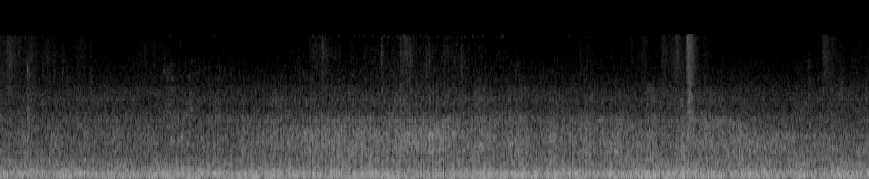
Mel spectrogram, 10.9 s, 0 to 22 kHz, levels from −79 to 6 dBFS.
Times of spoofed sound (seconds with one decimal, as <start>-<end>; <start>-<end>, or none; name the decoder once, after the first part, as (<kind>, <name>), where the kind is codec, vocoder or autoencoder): 2.1-6.5 (vocoder, WaveNeXt); 6.9-7.7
